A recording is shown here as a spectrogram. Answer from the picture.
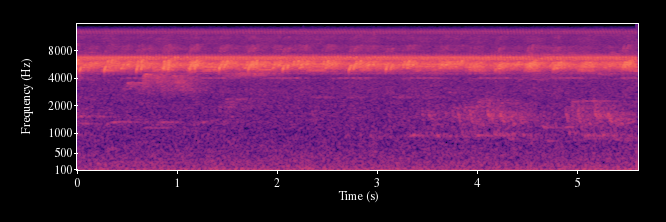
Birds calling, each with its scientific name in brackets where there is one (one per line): Thrush-like Wren (Campylorhynchus turdinus)
Hauxwell's Thrush (Turdus hauxwelli)
Dusky-capped Greenlet (Pachysylvia hypoxantha)
Undulated Tinamou (Crypturellus undulatus)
